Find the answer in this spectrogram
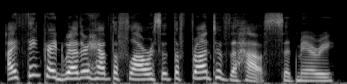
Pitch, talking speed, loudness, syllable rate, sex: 245 Hz, 275 wpm, -18 LUFS, 5.8 syllables/s, female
